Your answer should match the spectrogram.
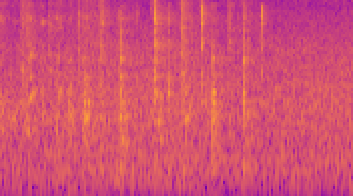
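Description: Stir stick clinking and scraping against the inside of a glass measuring cup as liquid soft plastic is mixed: a run of irregular clicks over a steady background noise.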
